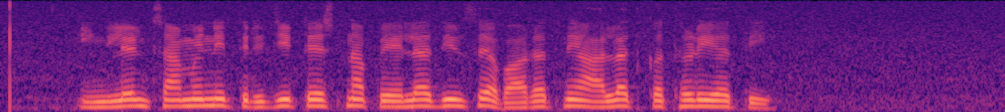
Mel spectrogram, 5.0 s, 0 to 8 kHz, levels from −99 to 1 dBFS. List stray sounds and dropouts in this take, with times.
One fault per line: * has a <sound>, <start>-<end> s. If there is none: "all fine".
all fine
